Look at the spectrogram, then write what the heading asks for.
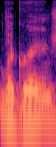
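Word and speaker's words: La Grange: Can you describe to us what the Western Springs, is it LaGrange? Is that how you say it? Yeah.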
